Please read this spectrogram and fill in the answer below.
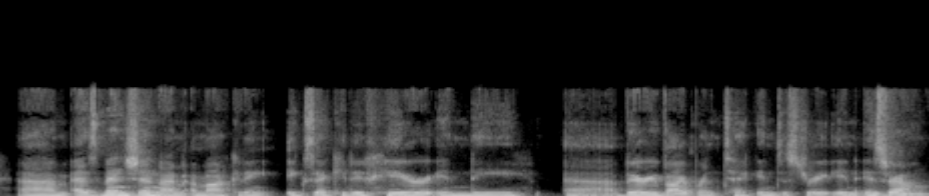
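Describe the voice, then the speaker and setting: A woman with an Australian accent speaks in a very deep, low pitch. Her pitch variation is ordinary, and the background is quiet. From Western Australia (Perth). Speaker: author. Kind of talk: author talk presentation.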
